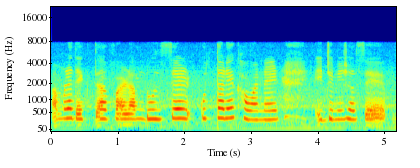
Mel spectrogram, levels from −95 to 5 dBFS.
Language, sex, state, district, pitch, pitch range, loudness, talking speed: Bengali, female, Assam, Hailakandi, 290 Hz, 270-310 Hz, -16 LUFS, 105 wpm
